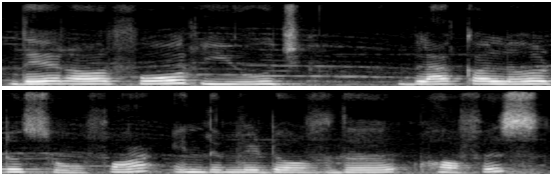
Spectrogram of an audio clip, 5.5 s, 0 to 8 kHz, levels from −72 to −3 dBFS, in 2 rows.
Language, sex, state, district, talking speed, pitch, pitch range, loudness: English, female, Karnataka, Bangalore, 140 wpm, 235 Hz, 225-245 Hz, -15 LUFS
